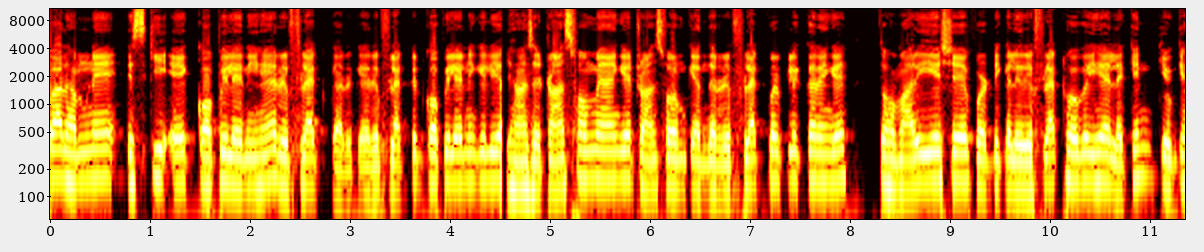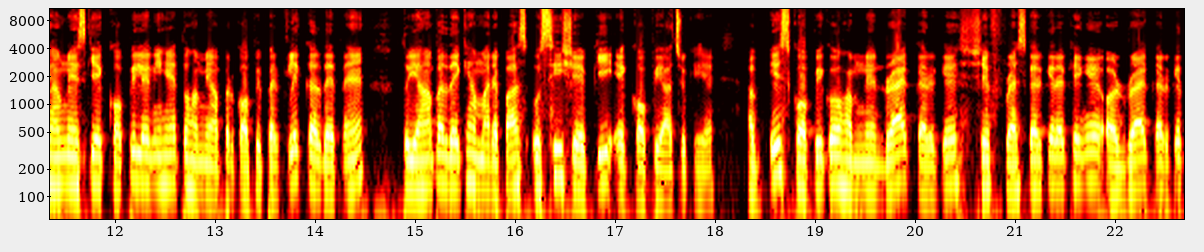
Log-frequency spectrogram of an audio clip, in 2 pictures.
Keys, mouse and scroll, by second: 4.1 click, 4.8 click, 13.2 click, 17.8-22.6 drag.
